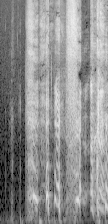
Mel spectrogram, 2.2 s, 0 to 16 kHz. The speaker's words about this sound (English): I quit smoking 2 years ago, and I think I just coughed up like the last of the tar.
